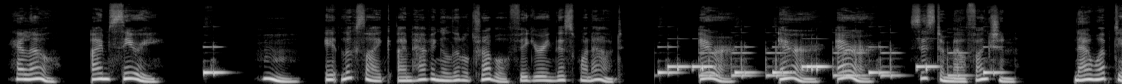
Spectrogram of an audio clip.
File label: Ai robotic Siri voice example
